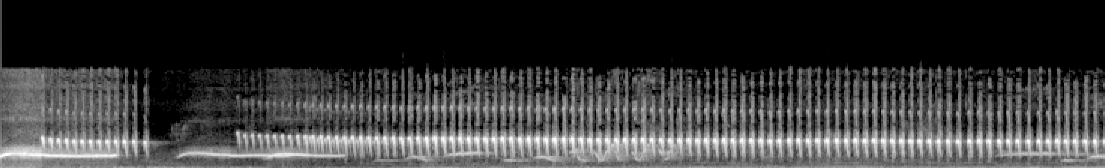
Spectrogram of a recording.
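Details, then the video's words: Female prinia singing vigorously: a few clear whistled notes sliding near the same pitch, then a long, fast, metallic high trill held steadily for about five seconds. Scattered soft chirps sound underneath. "Masteran Burung Prenjak Betina Gacor"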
